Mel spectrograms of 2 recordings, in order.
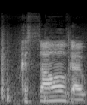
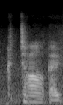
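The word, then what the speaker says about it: Carthago: This is going to be Cathago or Katago, depends how you say it.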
